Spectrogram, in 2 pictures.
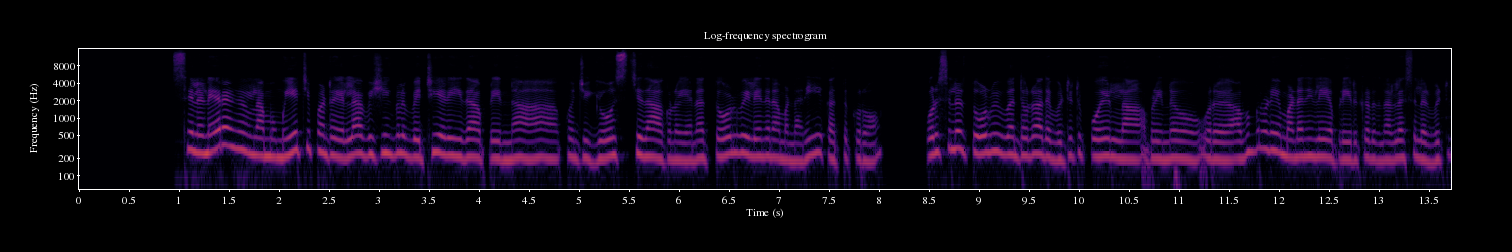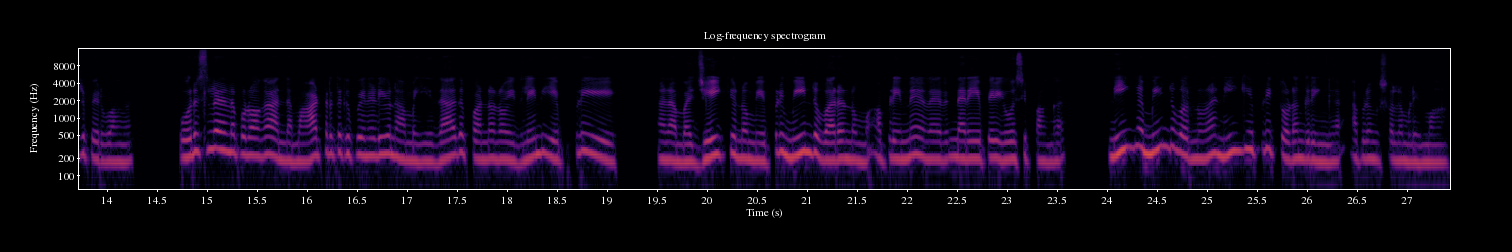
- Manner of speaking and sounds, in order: drawn out: "அப்டின்னா"; other background noise
- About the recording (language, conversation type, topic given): Tamil, podcast, மாற்றத்தில் தோல்வி ஏற்பட்டால் நீங்கள் மீண்டும் எப்படித் தொடங்குகிறீர்கள்?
